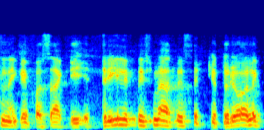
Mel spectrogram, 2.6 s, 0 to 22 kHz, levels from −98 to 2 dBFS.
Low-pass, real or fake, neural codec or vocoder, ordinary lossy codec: 7.2 kHz; fake; codec, 16 kHz, 4 kbps, FunCodec, trained on LibriTTS, 50 frames a second; Opus, 64 kbps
